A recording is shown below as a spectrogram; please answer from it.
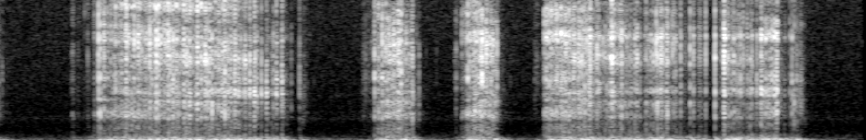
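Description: An X-Acto knife blade is scratched across a thin, hand-sized blue non-woven synthetic fiber scouring pad held in the hand. Bursts of dry, bright, rasping scratches, some long and some short, sit over a steady low hum, with brief quiet gaps between strokes.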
